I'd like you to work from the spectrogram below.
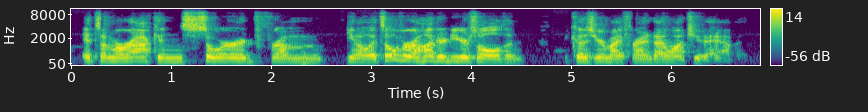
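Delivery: ordinary delivery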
